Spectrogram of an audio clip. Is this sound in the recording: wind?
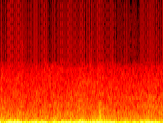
yes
